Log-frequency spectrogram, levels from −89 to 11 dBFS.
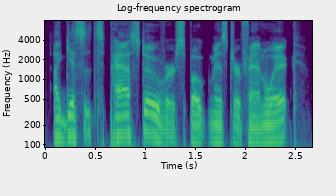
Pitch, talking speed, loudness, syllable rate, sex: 110 Hz, 180 wpm, -18 LUFS, 5.0 syllables/s, male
